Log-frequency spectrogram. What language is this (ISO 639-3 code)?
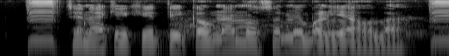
bho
